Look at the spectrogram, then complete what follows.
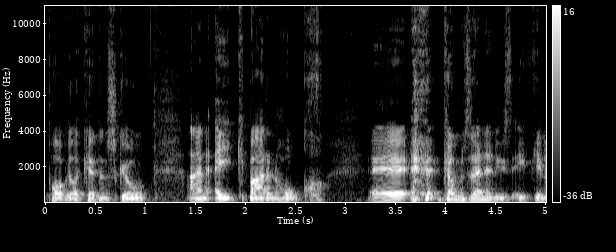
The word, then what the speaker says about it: Ike Barinholtz: There's a guy in it who I think is called Ike Brainholtz, which is a very interesting name, and ashamed that I had to pronounce it like that and murder the pronunciation.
